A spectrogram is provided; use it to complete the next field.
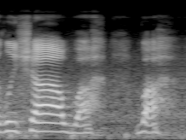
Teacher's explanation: گولتا کو ہا میں بدل دیتے ہیں، جیسے غشاوہ واہ ایسے پڑھیں گے، غشاوت وت نہیں پڑھیں گے. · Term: گول ہا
